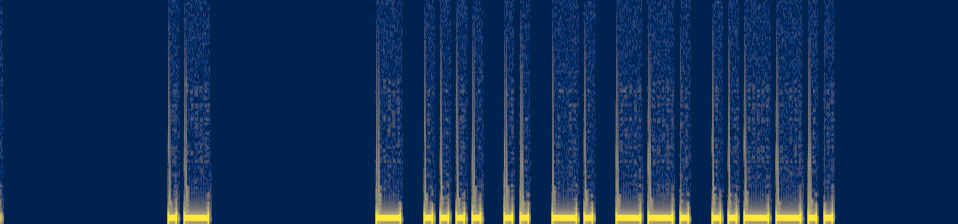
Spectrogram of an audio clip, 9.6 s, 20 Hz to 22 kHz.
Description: Morse code, heard as a keyed tone, about 16 wpm, 700 Hz. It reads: A THING?
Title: 3x Word-Spacing - Sentences from Top 200 Words - 15wpm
